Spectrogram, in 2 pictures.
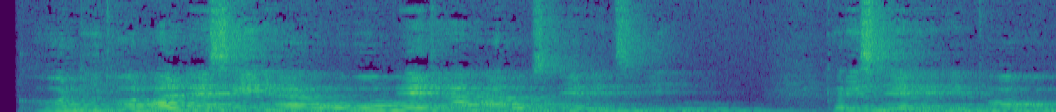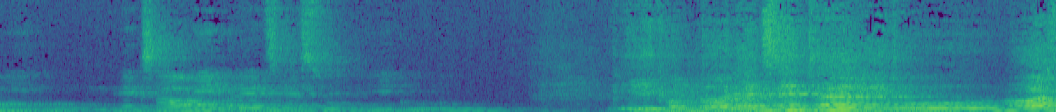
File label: choir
